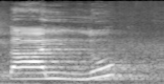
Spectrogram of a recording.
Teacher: اب دیکھیں لفظ ہے تعلق، یعنی لام جو ہے وہ ہمارا 2 دفعہ بولا جا رہا ہے، تو اس لیے لام کے اوپر شد آ جائے گی اور پھر لام کے اوپر شد کے بعد پیش، تعلق، کاف کے اوپر جزم، تعلق۔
